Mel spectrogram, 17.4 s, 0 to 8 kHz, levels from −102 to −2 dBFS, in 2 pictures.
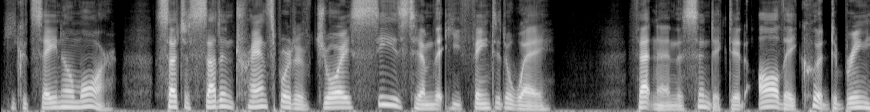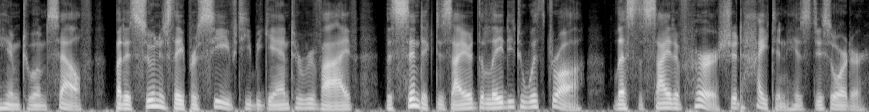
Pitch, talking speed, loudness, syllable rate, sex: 115 Hz, 195 wpm, -20 LUFS, 5.0 syllables/s, male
